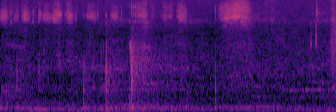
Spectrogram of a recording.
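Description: Chalk writing on a chalkboard: a few short, sharp scratches and taps of the chalk as a word is written.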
